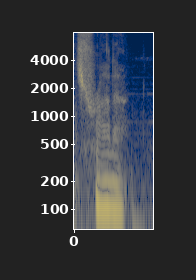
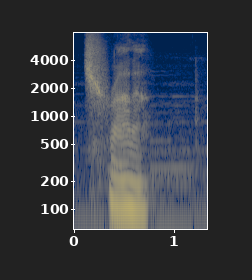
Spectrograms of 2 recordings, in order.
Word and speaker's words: Toronto: Toronto, whereas, once again, the real wording of it is Trana. C-H. Actually, hold on a sec. C-H-R-A-N-N-A. Trana. That's how a North End Torontonian pronounces Toronto.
